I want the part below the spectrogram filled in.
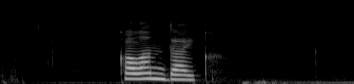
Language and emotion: Russian, neutral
